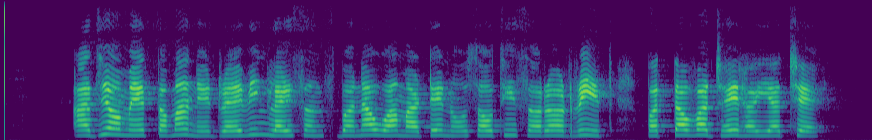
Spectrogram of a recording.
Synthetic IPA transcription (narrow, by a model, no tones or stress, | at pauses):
ad͡ʒeəmet̪əmaneɖɾajʋiŋɡlaisənsbənaʋːamaʈenosəwt̪ʰisəɾəɾːit̪ | pət̪ːaʋːad͡ʒəiɾəɦjat͡ʃʰe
